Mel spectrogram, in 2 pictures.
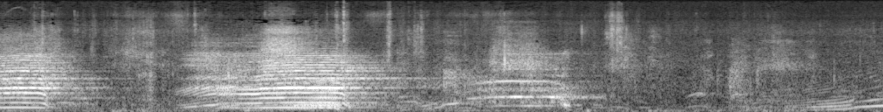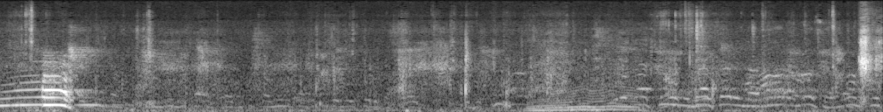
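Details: Cattle offered for sale as fattening cows, mooing loudly with deep, drawn-out harmonic calls that swell and fade, several overlapping moos near the start, then scattered lower moos; faint shuffling and background noise between calls.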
